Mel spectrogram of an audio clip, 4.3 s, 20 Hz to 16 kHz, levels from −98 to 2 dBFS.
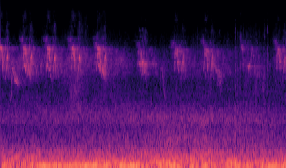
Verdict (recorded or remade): recorded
